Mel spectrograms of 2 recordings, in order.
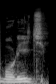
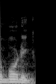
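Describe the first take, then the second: First: Boric ending in a "ch" sound; local pronunciation. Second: Boric ending in a hard "k"; speaker's own pronunciation. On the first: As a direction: say Boric as "BO-rich", as they do there. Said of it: "allá pronuncian Boric". (Boric pronunciado con "ch" final, como "Bórich") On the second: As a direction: say Boric as "BO-rik", with no "ch". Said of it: "yo pronuncio Boric". (Boric pronunciado con "k" final, como "Bórik") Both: Shown as a demonstration.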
